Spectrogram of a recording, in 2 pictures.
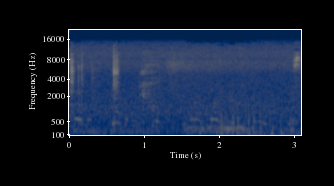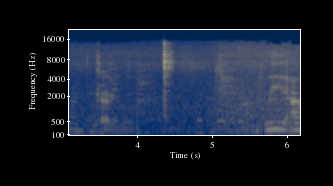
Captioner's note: speaking in foreign language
